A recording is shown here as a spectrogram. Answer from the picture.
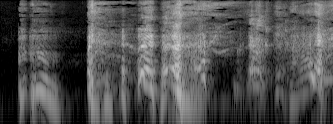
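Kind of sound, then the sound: human body sound, man clearing his throat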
